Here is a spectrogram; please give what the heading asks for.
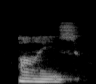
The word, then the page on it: ayes: British English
